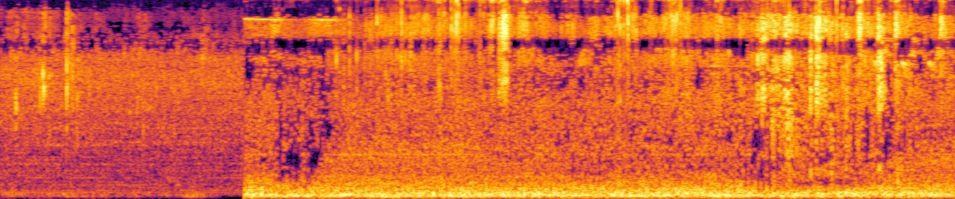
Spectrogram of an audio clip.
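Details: A quiet low hum jumps after three seconds into loud, steady rumbling noise, like a running vehicle, with some faint higher clatter.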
